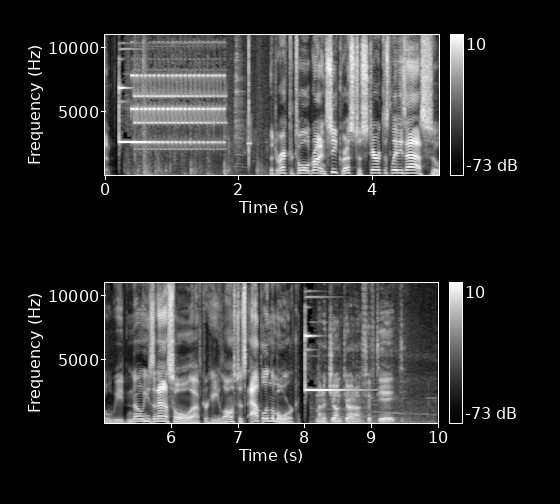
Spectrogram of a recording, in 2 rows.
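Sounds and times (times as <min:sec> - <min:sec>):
mobile phone ringing: 0:00.2 - 0:02.2, 0:08.0 - 0:09.2.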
